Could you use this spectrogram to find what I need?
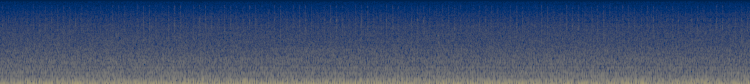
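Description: A small engine runs steadily with a low hum.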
